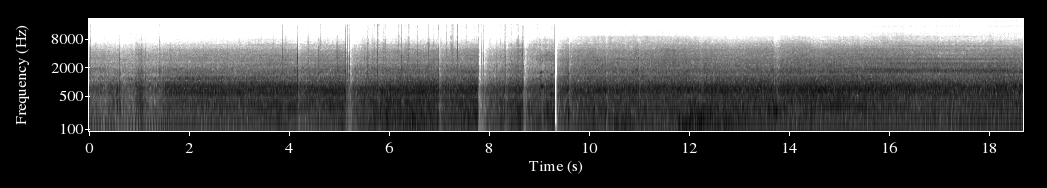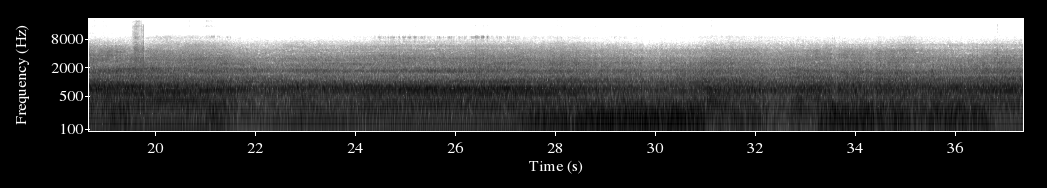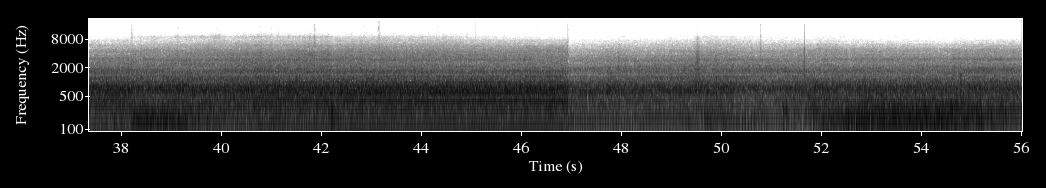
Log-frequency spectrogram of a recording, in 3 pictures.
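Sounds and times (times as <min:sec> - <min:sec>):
vehicle engine driving: 0:00.0 - 0:56.0.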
